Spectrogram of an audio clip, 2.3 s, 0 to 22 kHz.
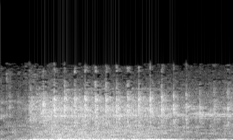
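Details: GAZ "Gazelle" with ZMZ-406 engine, compression measured and found normal: steady idle after start with a faint regular tapping over the hum, a knock of unclear origin inside the engine.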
